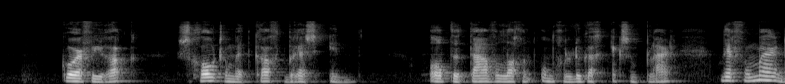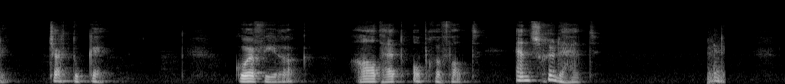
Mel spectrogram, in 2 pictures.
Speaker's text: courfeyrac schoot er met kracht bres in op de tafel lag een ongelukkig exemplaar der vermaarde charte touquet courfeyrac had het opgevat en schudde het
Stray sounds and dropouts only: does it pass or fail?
fail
